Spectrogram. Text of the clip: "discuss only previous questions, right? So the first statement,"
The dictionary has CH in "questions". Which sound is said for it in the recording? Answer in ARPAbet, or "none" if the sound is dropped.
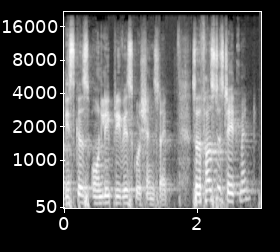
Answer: SH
